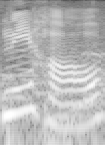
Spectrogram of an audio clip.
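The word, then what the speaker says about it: 你好: This means ni hao. How to say it is ni and hao, which is English is hello.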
